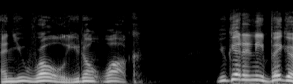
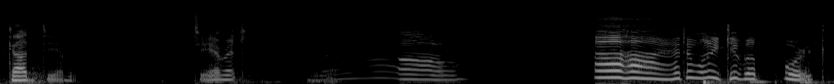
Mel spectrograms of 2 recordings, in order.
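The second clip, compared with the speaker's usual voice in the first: mock despair; 10 semitones higher, 12 dB quieter than usual. Real, not acted. Realizes gravy has pork.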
